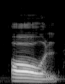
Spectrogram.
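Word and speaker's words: all: 51 जो है ना जब किसी वर्ड में ए के बाद डबल एल आए तो ए को औ से पढ़ते हैं। देखिए एग्जांपल के तौर पर double A double L ऑल एच A double L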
